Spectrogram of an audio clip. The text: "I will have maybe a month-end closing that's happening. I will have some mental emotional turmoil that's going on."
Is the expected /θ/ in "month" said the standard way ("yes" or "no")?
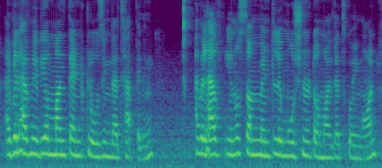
no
